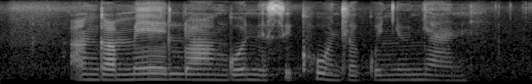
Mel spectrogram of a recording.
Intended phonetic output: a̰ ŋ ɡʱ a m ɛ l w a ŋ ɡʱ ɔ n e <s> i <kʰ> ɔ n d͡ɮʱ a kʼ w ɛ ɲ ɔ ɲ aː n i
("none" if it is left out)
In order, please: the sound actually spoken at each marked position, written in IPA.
s, kʰ

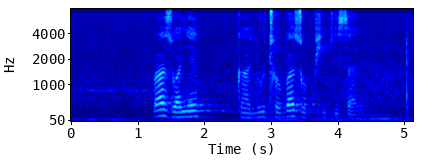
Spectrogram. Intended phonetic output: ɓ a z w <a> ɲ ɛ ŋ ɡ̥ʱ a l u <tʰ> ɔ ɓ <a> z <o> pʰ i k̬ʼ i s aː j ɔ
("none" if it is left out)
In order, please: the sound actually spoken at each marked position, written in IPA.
a, tʰ, a, o

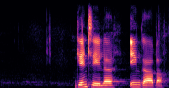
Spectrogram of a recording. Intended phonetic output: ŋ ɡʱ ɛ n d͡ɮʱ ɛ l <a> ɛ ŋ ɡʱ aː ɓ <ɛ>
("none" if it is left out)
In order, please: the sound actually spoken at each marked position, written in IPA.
a, a

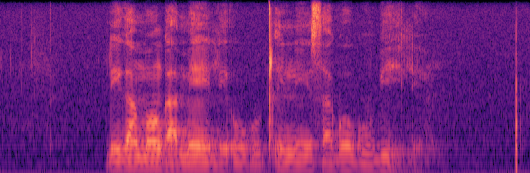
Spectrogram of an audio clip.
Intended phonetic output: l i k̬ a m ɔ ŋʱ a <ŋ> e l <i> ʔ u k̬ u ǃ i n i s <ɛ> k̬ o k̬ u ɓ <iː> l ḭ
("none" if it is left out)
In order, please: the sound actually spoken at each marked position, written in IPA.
m, i, a, iː

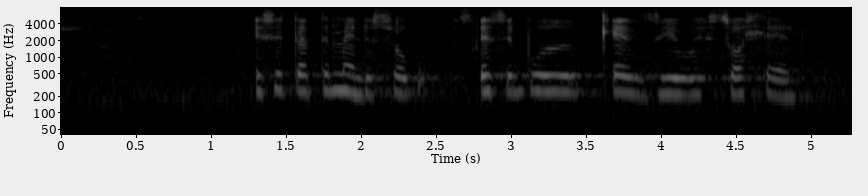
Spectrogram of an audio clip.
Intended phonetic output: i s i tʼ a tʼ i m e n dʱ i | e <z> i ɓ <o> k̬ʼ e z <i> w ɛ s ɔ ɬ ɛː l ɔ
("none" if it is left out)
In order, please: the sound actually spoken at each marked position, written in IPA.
s, u, i

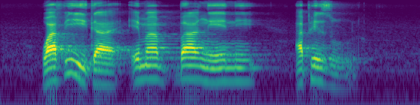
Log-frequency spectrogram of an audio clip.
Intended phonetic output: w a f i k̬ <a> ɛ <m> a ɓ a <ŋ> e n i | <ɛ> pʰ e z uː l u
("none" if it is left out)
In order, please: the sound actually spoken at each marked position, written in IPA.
a, m, ŋ, a

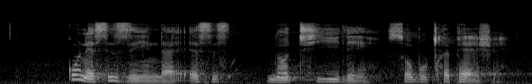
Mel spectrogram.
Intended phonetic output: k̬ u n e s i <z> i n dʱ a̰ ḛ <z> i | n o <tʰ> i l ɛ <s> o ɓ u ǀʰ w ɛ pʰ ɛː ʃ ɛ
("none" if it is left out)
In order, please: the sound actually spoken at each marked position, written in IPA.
z, s, tʰ, s

